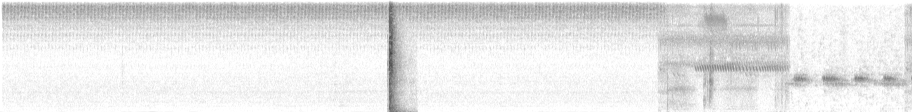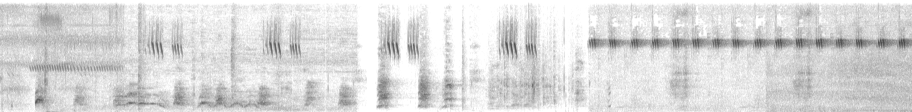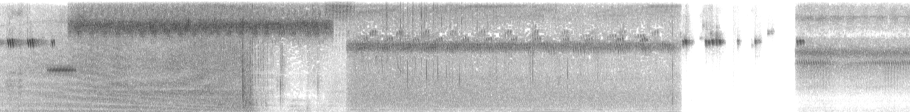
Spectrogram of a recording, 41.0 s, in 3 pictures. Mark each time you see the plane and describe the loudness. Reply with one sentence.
You can hear the plane from 25.1 to 31.1 s, getting louder.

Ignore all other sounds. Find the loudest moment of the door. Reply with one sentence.
The loudest moment of the door is at 6 seconds.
